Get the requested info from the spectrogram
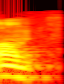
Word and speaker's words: ом: И когда человек произносит этот звук, то а звучит где-то, так сказать, в животе внизу, у это уже ближе сердца, горло, м это звук, который звучит в голове, в высших структурах, так правильно произносится этот звук ом.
